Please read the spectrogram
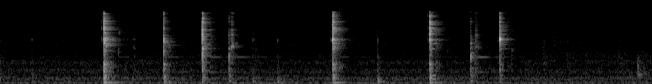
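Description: A metal spoon striking the bottom of a glass mixing bowl in about eight irregular, sharp clinks, some ringing briefly, as it crushes a chicken stock cube into pieces.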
